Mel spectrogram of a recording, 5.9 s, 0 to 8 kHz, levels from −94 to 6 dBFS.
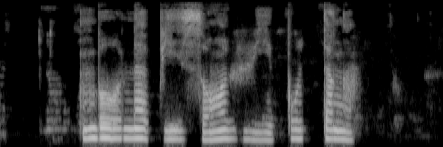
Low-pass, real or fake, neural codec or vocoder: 7.2 kHz; fake; vocoder, 44.1 kHz, 128 mel bands every 512 samples, BigVGAN v2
